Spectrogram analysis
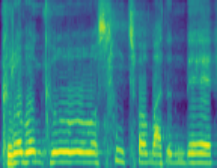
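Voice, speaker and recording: Preacher doing the Lord: stern, grieved male master, slow scolding, gravelly, long hall echo. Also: fairly high pitch, monotone. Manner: slow, scolding, rising to shouts.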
